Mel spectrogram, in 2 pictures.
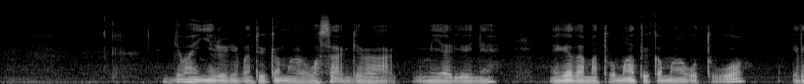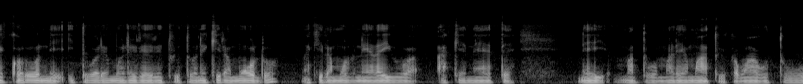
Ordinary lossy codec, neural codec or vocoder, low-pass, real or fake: none; none; 10.8 kHz; real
